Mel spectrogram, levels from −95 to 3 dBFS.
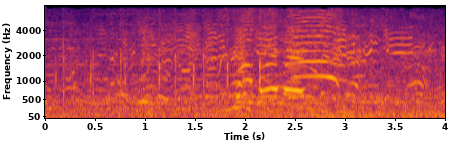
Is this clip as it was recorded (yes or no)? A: yes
